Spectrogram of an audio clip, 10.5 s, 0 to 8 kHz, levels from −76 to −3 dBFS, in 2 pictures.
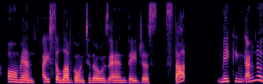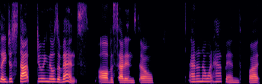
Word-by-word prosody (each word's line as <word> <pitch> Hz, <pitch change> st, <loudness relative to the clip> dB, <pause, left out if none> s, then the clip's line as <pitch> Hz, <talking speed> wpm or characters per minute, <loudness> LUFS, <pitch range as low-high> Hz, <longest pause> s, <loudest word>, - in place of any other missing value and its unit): oh, 235 Hz, -3 st, +3 dB
man, 210 Hz, -3 st, +1 dB, 0.2 s
I 210 Hz, -, +3 dB
used 230 Hz, 0 st, -3 dB
to 230 Hz, -, +4 dB
love 205 Hz, -1 st, +4 dB
going 185 Hz, -2 st, 0 dB
to 185 Hz, 0 st, -7 dB
those 175 Hz, -1 st, 0 dB
and 170 Hz, 0 st, -1 dB
they 170 Hz, -1 st, 0 dB
just 170 Hz, -2 st, -4 dB
stopped -, -, +3 dB, 0.6 s
making 270 Hz, +1 st, -3 dB
I 255 Hz, +2 st, +5 dB
don't 330 Hz, +4 st, -6 dB
know, 390 Hz, -2 st, +2 dB
they 235 Hz, -4 st, +3 dB
just 260 Hz, +2 st, -5 dB
stopped 270 Hz, 0 st, +6 dB
doing 270 Hz, 0 st, -3 dB
those 255 Hz, -1 st, -1 dB
events 260 Hz, +7 st, 0 dB, 0.2 s
all 205 Hz, -, +3 dB
of 200 Hz, -, 0 dB
a -, -, -5 dB
sudden, 180 Hz, -2 st, +1 dB
so, 180 Hz, 0 st, -4 dB, 0.7 s
I 250 Hz, -, -1 dB
don't 265 Hz, +1 st, -4 dB
know 270 Hz, -, -3 dB
what 270 Hz, 0 st, -5 dB
happened, 240 Hz, -7 st, -9 dB
but 190 Hz, -2 st, -1 dB
215 Hz, 195 wpm, -25 LUFS, 185-260 Hz, 0.7 s, stopped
